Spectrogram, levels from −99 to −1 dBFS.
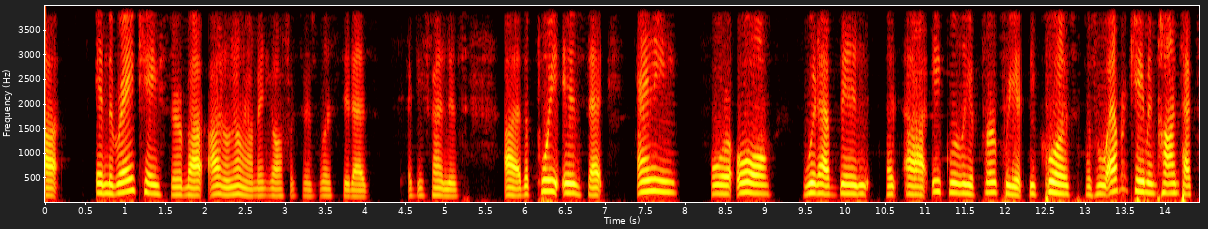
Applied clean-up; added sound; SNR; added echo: neural separator model SepFormer WHAMR!.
